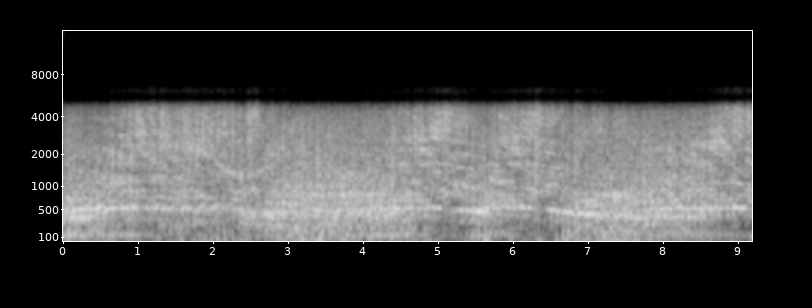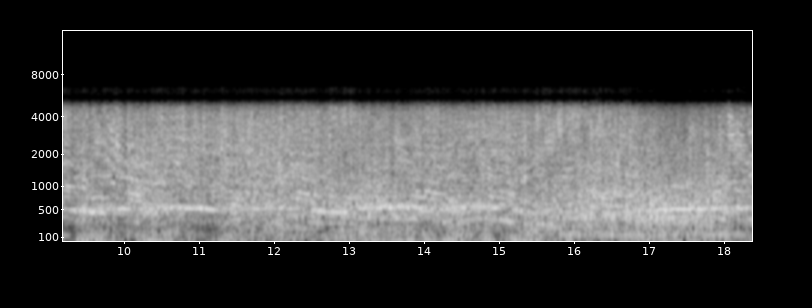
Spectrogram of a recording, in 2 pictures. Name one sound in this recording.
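Race car engines roar loudly and rise and fall in pitch as cars speed past.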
